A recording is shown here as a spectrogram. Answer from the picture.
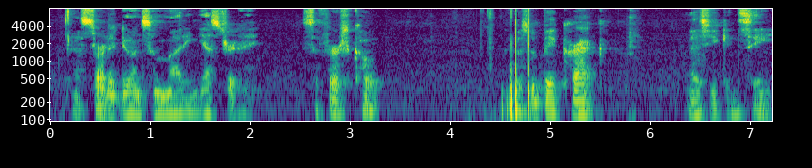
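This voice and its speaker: Amid noticeable background noise, a man speaks quietly at a moderate pace with long, frequent pauses. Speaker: painting and drywall contractor. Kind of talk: casual tutorial vlog. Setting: indoors in an office building.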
